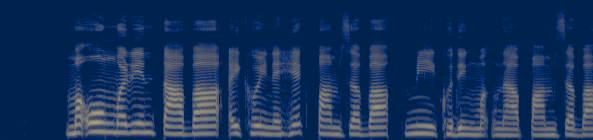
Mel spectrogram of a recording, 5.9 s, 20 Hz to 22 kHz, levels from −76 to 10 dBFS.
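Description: Speech with the microphone volume stepped down twice: about 3 dB at 1.05 s, just before "ꯃꯔꯤꯟ ꯇꯥꯕ", then about 1 dB at 2.07 s, right after it. Likely the call software trimming input volume. Unlike a fade or compressor pumping, each drop is instant and the level stays down.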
